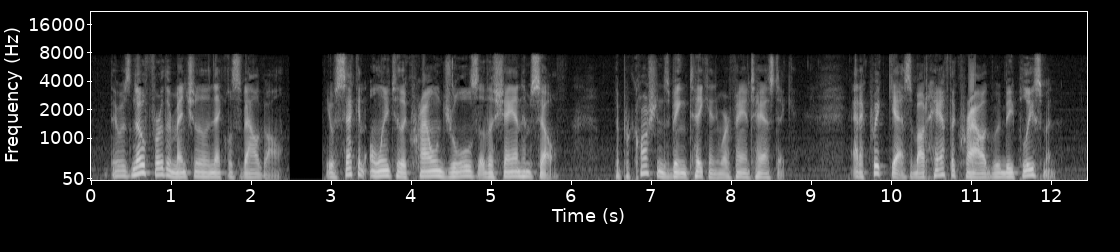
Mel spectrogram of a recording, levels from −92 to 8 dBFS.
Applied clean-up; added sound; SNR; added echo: none; none; none; none.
